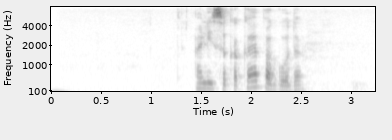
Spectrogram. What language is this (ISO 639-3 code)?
rus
